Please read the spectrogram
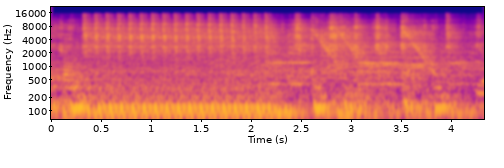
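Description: Funk music with a heavy, sustained bass and a steady fast beat.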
